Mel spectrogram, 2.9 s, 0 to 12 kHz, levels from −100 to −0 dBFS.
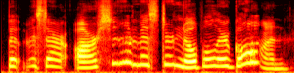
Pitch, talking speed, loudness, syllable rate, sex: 340 Hz, 165 wpm, -16 LUFS, 5.5 syllables/s, female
